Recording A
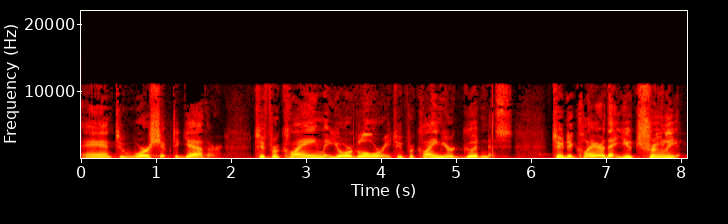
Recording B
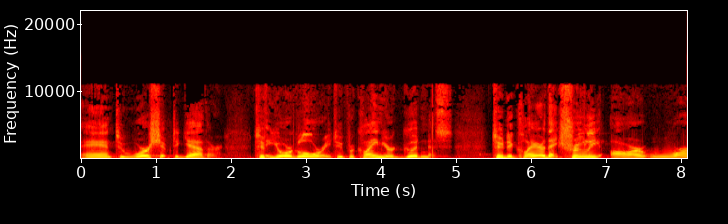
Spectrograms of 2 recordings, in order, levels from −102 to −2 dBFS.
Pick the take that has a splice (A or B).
B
